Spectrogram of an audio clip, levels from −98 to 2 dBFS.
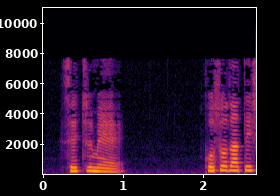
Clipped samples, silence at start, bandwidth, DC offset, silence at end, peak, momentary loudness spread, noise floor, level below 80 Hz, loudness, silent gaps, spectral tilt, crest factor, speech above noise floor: under 0.1%; 0.3 s; 8 kHz; under 0.1%; 0 s; -10 dBFS; 10 LU; -71 dBFS; -70 dBFS; -25 LUFS; none; -5.5 dB/octave; 16 dB; 47 dB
